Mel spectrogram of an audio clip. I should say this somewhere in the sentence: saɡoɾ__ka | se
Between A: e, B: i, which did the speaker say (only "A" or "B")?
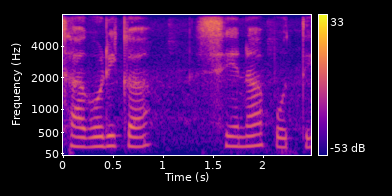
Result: B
